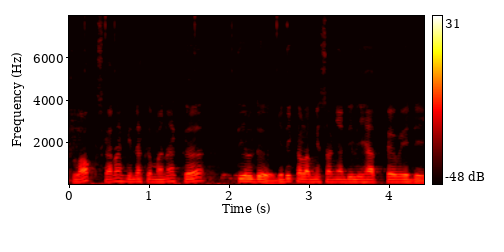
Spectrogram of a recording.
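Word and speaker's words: tilde: CD till till the ini dibacanya adalah till the dimana keyboard-nya keyboard nya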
